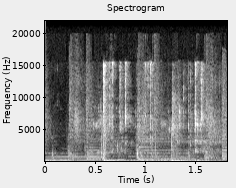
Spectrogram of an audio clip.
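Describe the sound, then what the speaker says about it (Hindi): Small amount of water poured into all-purpose flour with a pinch of salt, mixed into a paste for chicken bread rolls: soft, close liquid trickling and squishing in quiet, uneven bursts. "थोड़ा सा हम पानी शामिल करेंगे"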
